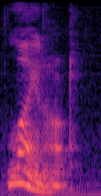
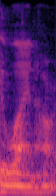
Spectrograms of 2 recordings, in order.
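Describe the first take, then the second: First: The voice is at its usual pitch. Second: The voice is lower and deeper. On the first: "Say the word Lionheart normally" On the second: "lower the back of your tongue"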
